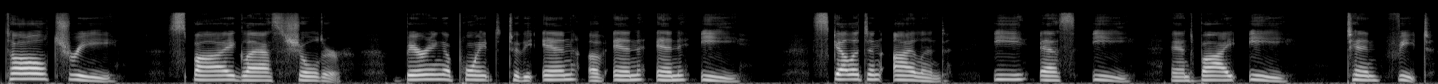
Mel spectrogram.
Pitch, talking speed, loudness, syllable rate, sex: 195 Hz, 105 wpm, -18 LUFS, 2.9 syllables/s, female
